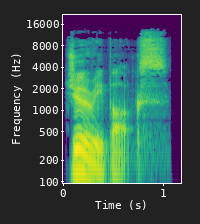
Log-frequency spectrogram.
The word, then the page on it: jury box: British English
